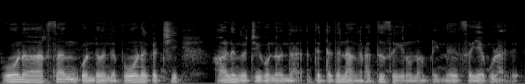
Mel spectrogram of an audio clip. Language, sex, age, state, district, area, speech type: Tamil, male, 30-45, Tamil Nadu, Thanjavur, rural, spontaneous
